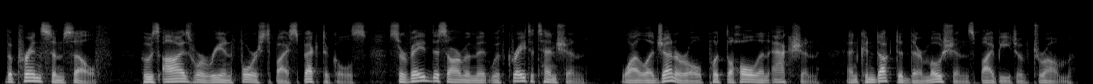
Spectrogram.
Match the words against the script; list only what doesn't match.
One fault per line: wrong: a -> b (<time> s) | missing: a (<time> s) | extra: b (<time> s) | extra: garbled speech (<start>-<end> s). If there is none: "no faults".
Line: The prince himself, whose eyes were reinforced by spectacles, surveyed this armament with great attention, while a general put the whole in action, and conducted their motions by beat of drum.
no faults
